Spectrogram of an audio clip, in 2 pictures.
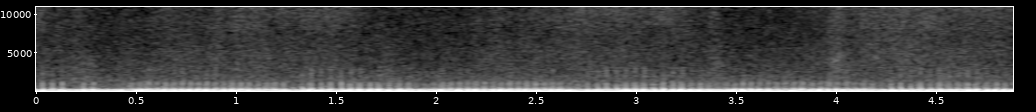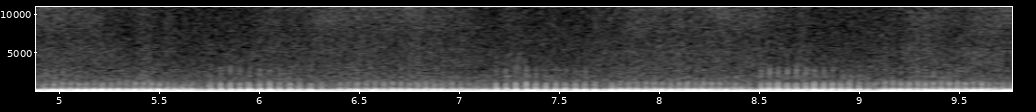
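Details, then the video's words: Kitten purring while being massaged indoors, a steady low rumbling purr throughout with rhythmic pulsing, faint soft rustling above it, no other voices. "Cat massage ASMR - Purring kittens ASMR"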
